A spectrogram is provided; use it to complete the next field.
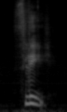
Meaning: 1. to flee, to run away, to escape 2. to pass, to go by (of time)
- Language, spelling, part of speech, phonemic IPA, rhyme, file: Swedish, fly, verb, /ˈflyː/, -yː, Sv-fly.ogg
